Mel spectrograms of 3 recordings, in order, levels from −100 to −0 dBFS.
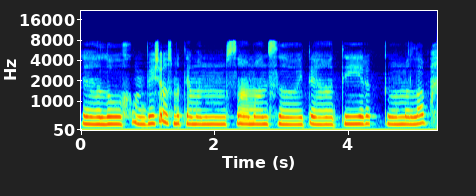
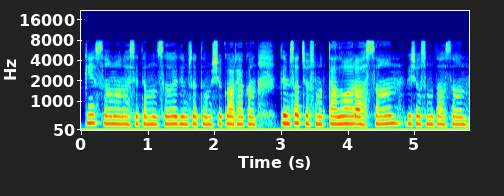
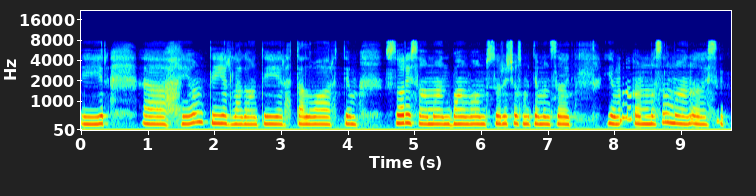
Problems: none marked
